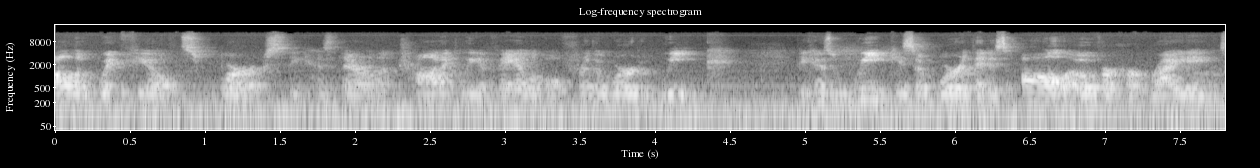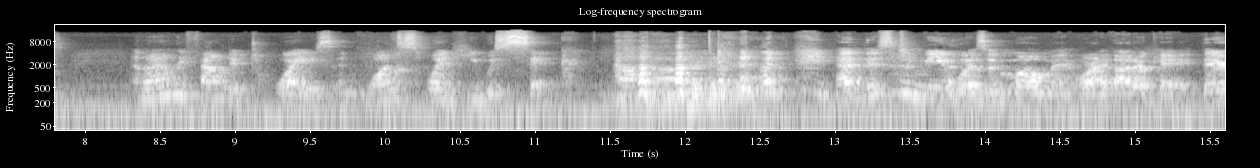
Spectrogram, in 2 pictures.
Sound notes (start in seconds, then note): 11.5 laughter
